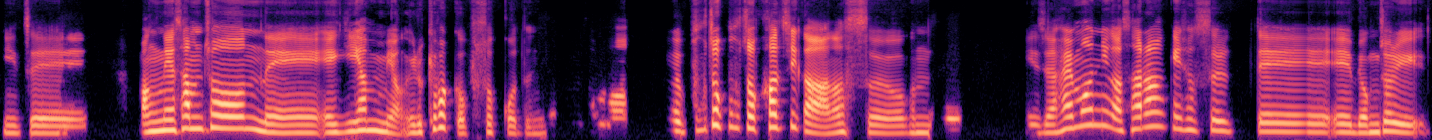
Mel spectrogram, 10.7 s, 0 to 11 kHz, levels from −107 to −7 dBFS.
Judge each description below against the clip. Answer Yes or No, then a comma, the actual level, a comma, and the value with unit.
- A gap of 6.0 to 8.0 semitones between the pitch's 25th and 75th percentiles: Yes, wide, 7.0 semitones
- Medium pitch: No, high, 200 Hz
